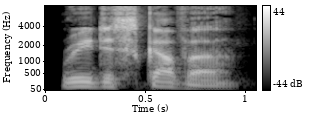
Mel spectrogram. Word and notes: rediscover: British English

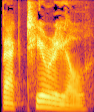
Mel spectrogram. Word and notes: bacterial: American English

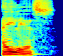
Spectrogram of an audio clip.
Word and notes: alias: British English

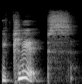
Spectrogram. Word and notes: eclipse: British English

